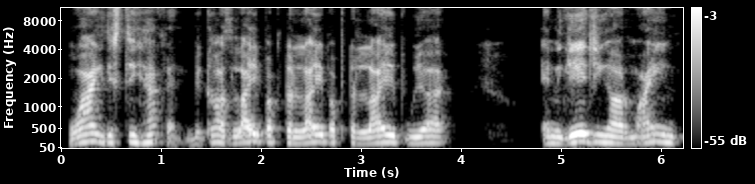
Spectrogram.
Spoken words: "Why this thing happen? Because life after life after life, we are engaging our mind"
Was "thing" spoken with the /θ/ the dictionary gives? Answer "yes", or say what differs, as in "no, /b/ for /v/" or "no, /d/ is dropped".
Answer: no, /t/ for /θ/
